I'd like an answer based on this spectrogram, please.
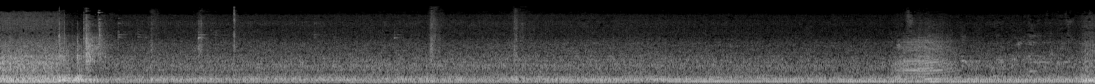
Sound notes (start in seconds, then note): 0.5 door closes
